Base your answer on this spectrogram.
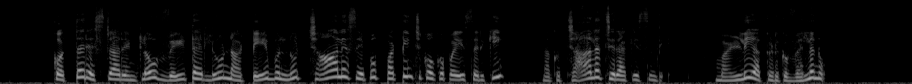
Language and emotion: Telugu, disgusted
